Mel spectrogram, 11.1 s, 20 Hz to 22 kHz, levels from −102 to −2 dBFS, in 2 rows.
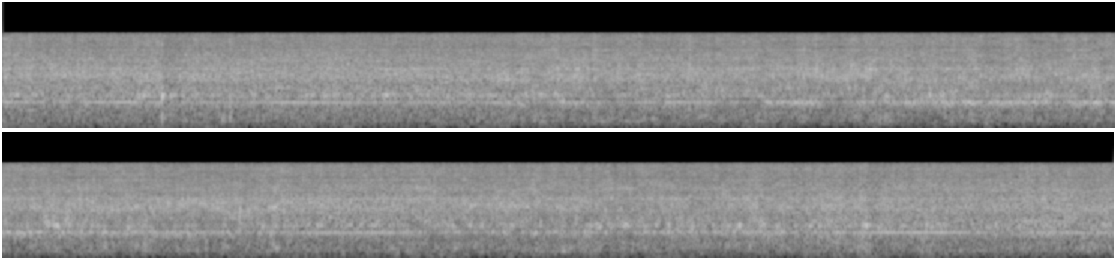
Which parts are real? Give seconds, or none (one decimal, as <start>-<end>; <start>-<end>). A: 0.0-2.5; 3.1-3.5; 7.0-7.6; 9.5-11.1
